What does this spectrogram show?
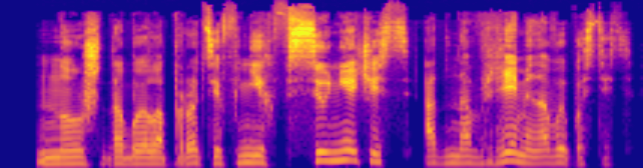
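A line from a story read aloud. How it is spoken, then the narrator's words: Lord speaking through gritted teeth. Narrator (Russian): процедил сквозь зубы повелитель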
